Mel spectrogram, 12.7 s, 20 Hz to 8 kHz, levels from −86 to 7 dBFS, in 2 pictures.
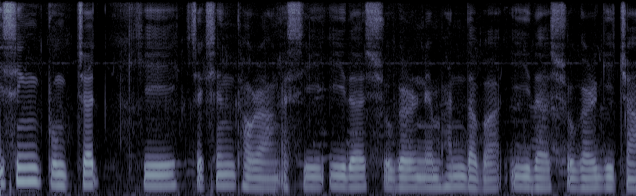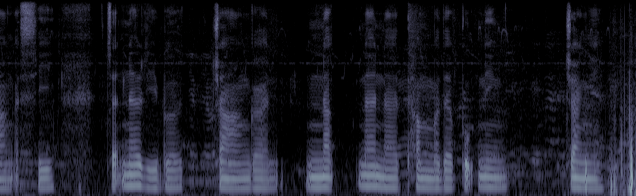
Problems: background sounds at intervals, background conversations at intervals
